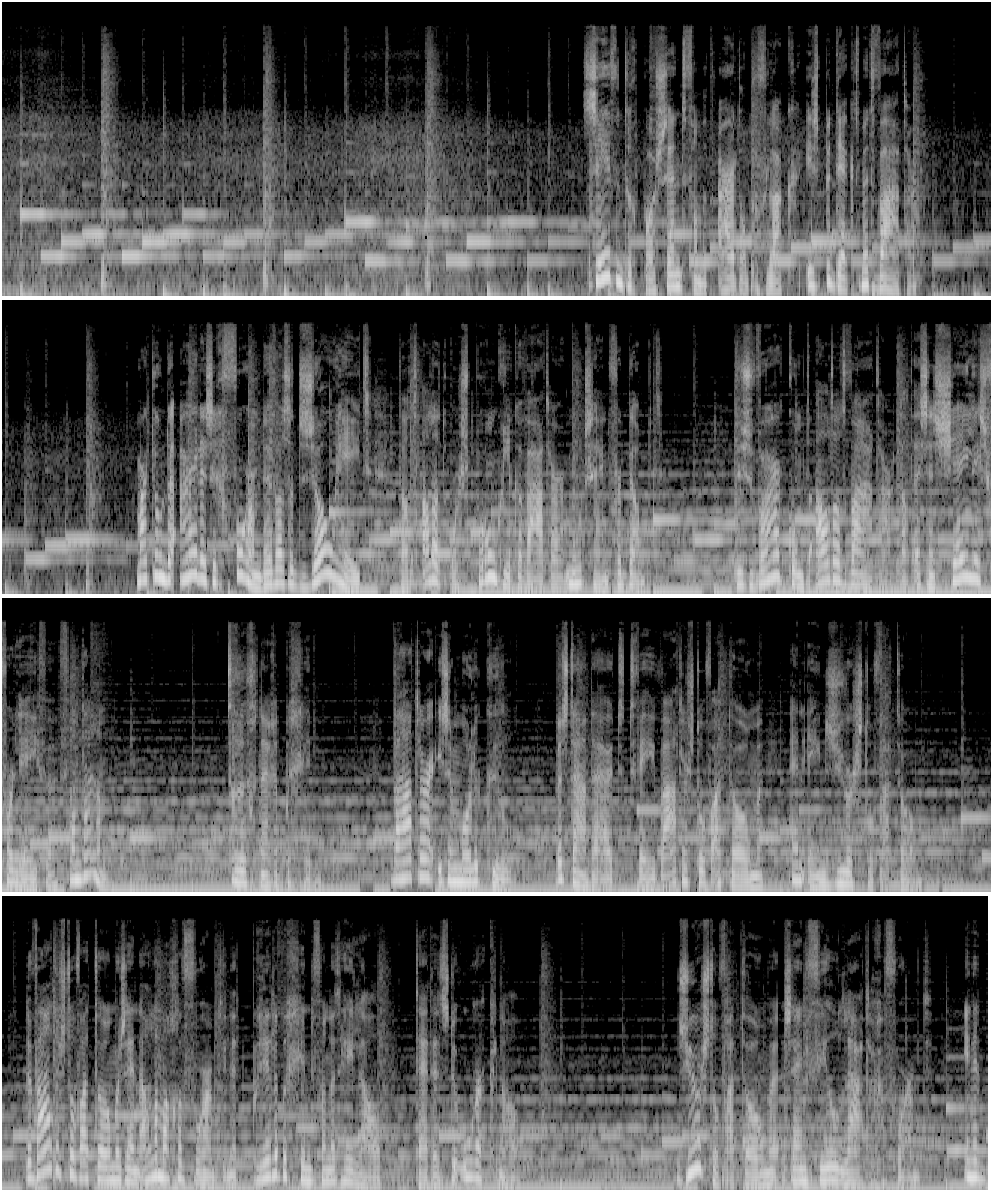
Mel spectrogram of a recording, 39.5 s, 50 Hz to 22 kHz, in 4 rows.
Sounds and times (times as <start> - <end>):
Music: 0.0 - 39.5
Speech: 5.8 - 9.2, 11.2 - 16.5, 17.2 - 20.9, 22.0 - 23.0, 23.7 - 29.0, 29.9 - 34.9, 36.4 - 39.5.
